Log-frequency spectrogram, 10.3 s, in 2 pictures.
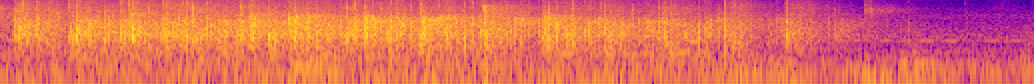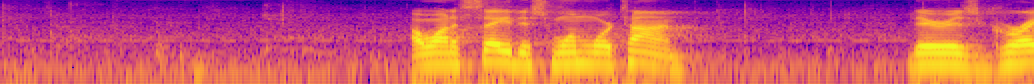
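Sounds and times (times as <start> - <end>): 
audience applauding: 0.0 - 4.5
speech: 7.2 - 8.7, 9.7 - 10.3.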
